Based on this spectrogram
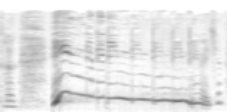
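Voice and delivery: put-on high squeaky ding-ding of old car brakes; imitated brake squeal. Preacher imitating her brother's car braking, high squeak. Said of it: "de klank van een eend die afremt".

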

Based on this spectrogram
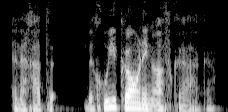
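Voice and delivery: ordinary talk, nothing marked

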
